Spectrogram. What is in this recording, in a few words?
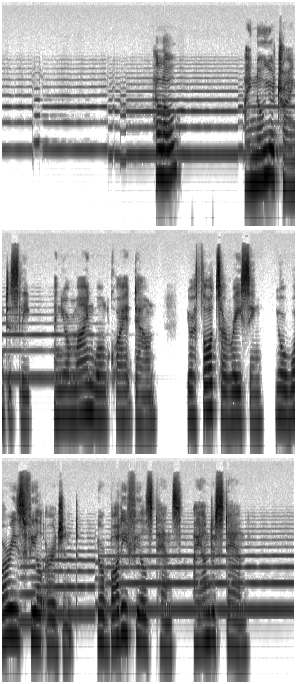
Anxiety before sleep, meditation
